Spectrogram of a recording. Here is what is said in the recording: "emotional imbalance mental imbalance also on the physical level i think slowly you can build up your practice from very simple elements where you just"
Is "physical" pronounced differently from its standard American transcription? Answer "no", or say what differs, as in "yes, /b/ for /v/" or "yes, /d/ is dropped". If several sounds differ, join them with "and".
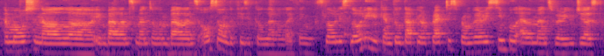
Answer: no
